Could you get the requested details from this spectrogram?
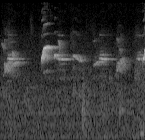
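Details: Male orange Sunkist canary gives short bursts of high, buzzy rolling trills separated by brief quiet gaps, each burst starting loud and tapering off.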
